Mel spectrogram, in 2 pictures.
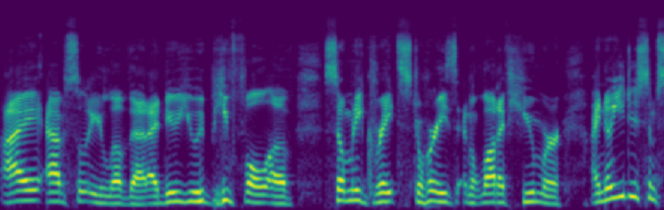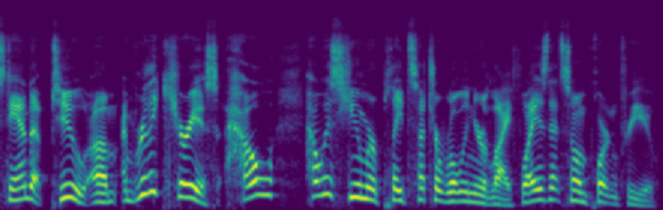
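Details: Adult speaker; Ordinary speech.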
